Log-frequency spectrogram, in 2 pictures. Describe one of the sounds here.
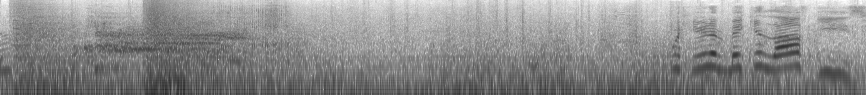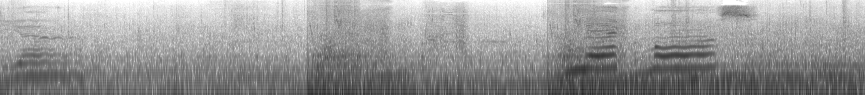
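A futuristic weapon fires in loud bursts.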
